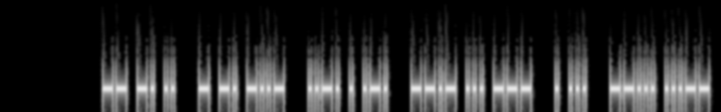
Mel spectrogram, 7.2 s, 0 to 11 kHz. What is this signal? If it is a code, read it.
Morse code, heard as a keyed tone, about 34 wpm, 700 Hz. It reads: MNI TNX FER QSO ES 73
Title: Common QSO Phrases Encore 35wpm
